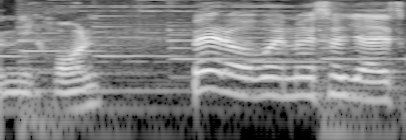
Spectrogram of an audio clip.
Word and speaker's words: Nihon: En realidad no se debería decir Japón, se debería decir Nihon.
